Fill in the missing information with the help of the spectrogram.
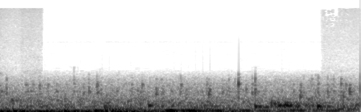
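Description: A long, distant underwater boom, picked up by a hydrophone attached to a weight resting on the seabed, rolls on as a deep, muffled, reverberant echoing rumble, holding steady at a fairly loud level for several seconds with no voices present.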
